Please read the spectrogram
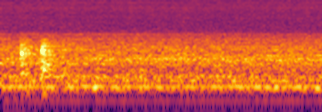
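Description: Two brief light clicks from hands handling a small power-supply cord, about a quarter of a second in, over a steady low hum.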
